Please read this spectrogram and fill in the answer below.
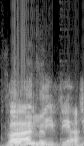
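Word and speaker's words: Vatividya: Ah, Vati Vidya.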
